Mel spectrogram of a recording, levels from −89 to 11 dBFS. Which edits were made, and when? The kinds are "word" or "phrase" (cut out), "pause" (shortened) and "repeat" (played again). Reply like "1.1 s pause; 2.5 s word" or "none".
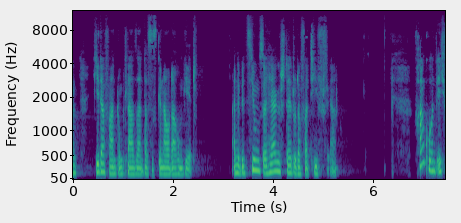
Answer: none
